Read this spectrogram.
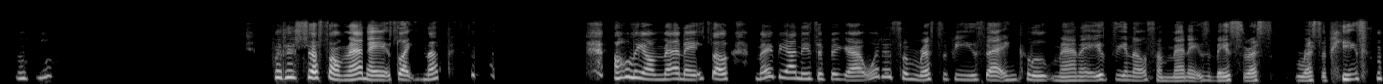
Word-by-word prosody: Mhm. 295 +6 -6 2.2
But 315 -1 +3
it's 320 -2 +4
just 295 -2 +7
on 220 -2 +5
mayonnaise, 210 -3 +6
it's 240 - -9
like 220 -2 +4
nothing. 240 +8 -2 1.6
Only 315 0 +4
on 230 -2 +1
mayonnaise, 235 0 +1
so 245 -3 +3 0.3
maybe 315 +4 -2
I 285 - +3
need 260 -2 -2
to 250 - -3
figure 235 -4 -4
out 190 0 0
what 355 +2 -6
are 350 - -2
some 255 -6 -5
recipes 220 -1 -4
that 200 -3 +1
include 205 -1 -3
mayonnaise, 185 +3 -2
you 210 -2 -5
know, 185 -1 -5
some 165 -6 -9
mayonnaise-based 175 +4 -3
re 170 +1 0 0.4
recipes. 185 +7 -2
225 Hz, 140 wpm, -24 LUFS, 195-265 Hz, 2.2 s, just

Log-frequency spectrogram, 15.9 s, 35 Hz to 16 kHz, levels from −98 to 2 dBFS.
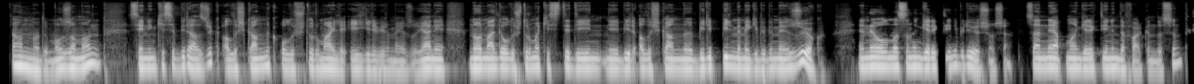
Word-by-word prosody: Anladım, 105 -9 +2
o 110 - +3
zaman 120 +7 +3 0.4
seninkisi 115 -1 -1
birazcık 125 +4 0
alışkanlık 110 +3 -2
oluşturmayla 105 0 -1
ilgili 100 0 -3
bir 95 - -4
mevzu. 90 -1 -6
Yani 105 +1 +2 0.3
normalde 115 0 +3
oluşturmak 110 +1 -1
istediğin, 110 0 -1
iii, 105 -2 0
bir 110 0 0
alışkanlığı 105 -1 -1
bilip 110 -1 -1
bilmeme 115 -3 +3
gibi 105 0 -3
bir - - -1
mevzu 110 +8 +2
yok. 100 - +3 0.4
E, 115 0 +2
ne 125 +1 +5
olmasının 120 0 +3
gerektiğini 120 +2 -1
biliyorsun 110 -8 -2
sen. 95 +9 -12 0.2
Sen 115 -2 0
ne 120 - +3
yapman 115 0 +1
gerektiğinin 110 +1 0
de 105 - 0
farkındasın. 90 - -7
110 Hz, 130 wpm, -21 LUFS, 100-115 Hz, 0.4 s, ne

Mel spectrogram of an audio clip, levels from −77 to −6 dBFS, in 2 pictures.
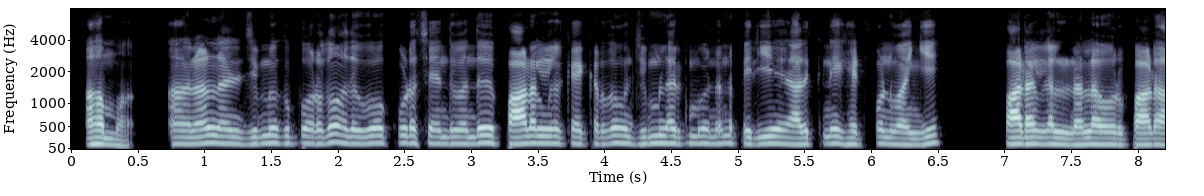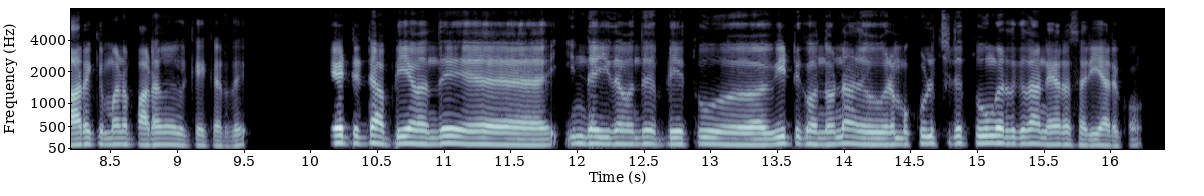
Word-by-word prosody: ஆமா. 130 -6 +2 0.4
அதனால 140 +2 +2
நான் 145 -3 -1
ஜிம்முக்கு 150 +1 -2
போறதும், 155 +4 0
அதுவும் 150 +2 0
கூட 160 -1 +1
சேர்ந்து 145 -1 -2
வந்து 145 +3 +1 0.2
பாடல்கள் 150 0 +5
கேட்கிறதும், 140 +3 -1
ஜிம்மில 155 +2 -1
இருக்கும்போது 150 +1 -4
பெரிய 140 +2 0 0.2
அதுக்குன்னே 145 +3 -1
ஹெட்ஃபோன் 135 +2 -3
வாங்கி, 125 +3 +1 0.6
பாடல்கள் 140 -1 +5
நல்ல 130 +2 +3
ஒரு 125 - 0
பாடல் 125 0 +5
ஆரோக்கியமான 130 0 -1
பாடல்கள் 120 -2 -2
கேட்கிறது, 105 -1 -6 0.7
கேட்டுட்டு 155 -1 +2
அப்படியே 145 +2 0
வந்து 140 +3 0 0.9
இந்த 150 0 -1
இதை 140 0 -2
வந்து 140 +1 -3
அப்டியே 135 +1 -2
தூ 145 - -3 0.5
வீட்டுக்கு 145 -1 -1
வந்தோன்னே, 135 +3 -2
அது 130 -1 0
நம்ம 130 -1 -5
குளிச்சிட்டு 150 0 -3
தூங்குறதுக்கு 155 -2 0
தான் 140 -3 -1
நேரம் 130 -1 -2
சரியா 115 -1 -1
இருக்கும். 100 - -10
140 Hz, 155 wpm, -23 LUFS, 130-150 Hz, 0.9 s, பாடல்கள்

